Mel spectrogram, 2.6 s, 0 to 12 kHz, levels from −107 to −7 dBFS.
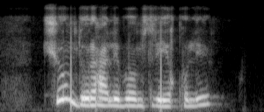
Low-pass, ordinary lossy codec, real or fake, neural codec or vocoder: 7.2 kHz; Opus, 24 kbps; real; none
